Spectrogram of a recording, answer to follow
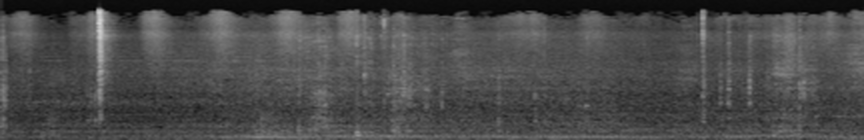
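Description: A sharp plastic click as a Dell laptop battery is pushed home and latches into its bay, followed by knocking and rubbing as the laptop is turned over on the table and its lid opened, with another click near the end.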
